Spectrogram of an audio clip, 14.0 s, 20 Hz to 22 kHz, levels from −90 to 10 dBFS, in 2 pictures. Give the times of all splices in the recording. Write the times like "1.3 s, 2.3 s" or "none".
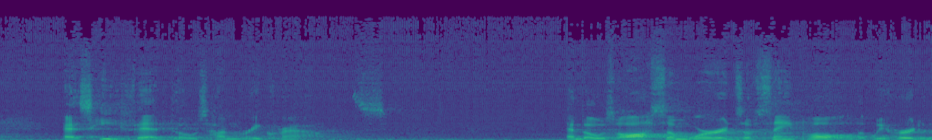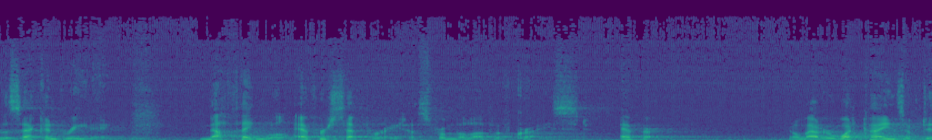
none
